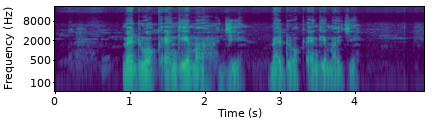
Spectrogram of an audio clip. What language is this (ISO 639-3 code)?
luo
